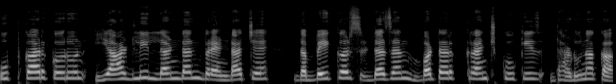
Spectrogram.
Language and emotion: Goan Konkani, neutral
